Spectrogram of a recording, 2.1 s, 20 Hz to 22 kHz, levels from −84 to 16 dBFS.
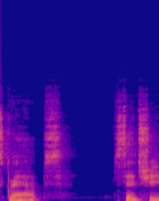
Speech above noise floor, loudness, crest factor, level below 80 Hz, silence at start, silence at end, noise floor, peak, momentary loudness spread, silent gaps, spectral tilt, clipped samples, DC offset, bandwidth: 48 dB; -25 LUFS; 18 dB; -76 dBFS; 0 s; 0 s; -72 dBFS; -8 dBFS; 11 LU; none; -4 dB/octave; under 0.1%; under 0.1%; 13 kHz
